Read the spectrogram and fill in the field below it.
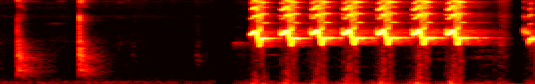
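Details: Black-winged myna song meant to set other birds singing: two faint scratchy notes, a silence, then a loud burst of ringing whistled notes with sharp upward flicks, about two and a half each second.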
